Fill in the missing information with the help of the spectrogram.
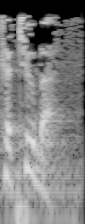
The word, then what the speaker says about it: ketubah: The first word is ketubah. I'll spell it for you. K-E-T-U-B-A-H. K-E-T-U-B-A-H.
